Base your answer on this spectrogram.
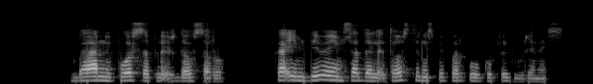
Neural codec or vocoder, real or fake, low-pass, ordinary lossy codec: vocoder, 44.1 kHz, 80 mel bands, Vocos; fake; 7.2 kHz; AAC, 48 kbps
